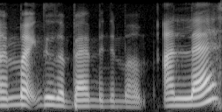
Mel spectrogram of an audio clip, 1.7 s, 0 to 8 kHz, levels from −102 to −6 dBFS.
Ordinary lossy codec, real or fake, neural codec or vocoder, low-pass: none; real; none; 7.2 kHz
